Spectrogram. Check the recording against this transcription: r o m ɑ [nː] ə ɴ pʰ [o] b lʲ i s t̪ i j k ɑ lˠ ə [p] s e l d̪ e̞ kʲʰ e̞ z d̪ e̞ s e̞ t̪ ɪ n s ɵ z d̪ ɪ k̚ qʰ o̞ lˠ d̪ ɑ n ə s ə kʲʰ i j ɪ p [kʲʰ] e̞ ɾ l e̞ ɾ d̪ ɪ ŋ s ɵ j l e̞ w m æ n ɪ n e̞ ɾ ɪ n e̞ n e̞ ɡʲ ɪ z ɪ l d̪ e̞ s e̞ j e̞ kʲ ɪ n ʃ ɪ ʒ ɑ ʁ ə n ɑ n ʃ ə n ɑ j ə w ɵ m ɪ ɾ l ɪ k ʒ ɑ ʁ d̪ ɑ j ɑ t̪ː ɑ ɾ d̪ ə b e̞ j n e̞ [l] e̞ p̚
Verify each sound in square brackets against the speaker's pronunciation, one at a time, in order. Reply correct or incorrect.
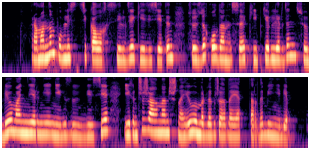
correct, incorrect: u, incorrect: q, incorrect: kʲ, correct

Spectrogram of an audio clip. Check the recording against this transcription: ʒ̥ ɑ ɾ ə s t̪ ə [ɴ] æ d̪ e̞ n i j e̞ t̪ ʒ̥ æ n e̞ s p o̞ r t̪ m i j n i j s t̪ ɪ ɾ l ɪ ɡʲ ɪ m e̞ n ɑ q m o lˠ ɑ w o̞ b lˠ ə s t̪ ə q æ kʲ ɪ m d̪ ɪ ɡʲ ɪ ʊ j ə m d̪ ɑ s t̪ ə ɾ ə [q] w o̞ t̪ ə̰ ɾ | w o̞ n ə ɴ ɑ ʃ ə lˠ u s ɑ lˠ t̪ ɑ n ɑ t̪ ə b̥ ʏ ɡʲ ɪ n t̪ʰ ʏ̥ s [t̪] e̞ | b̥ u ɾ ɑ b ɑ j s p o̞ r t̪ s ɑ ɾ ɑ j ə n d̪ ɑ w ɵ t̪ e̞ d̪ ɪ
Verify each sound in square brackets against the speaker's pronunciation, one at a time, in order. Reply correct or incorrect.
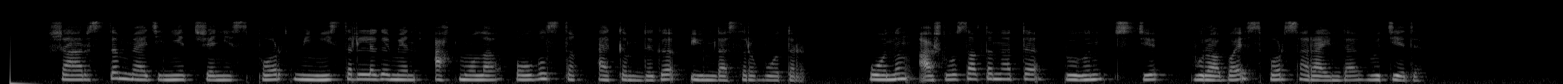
incorrect: m, incorrect: p, correct

